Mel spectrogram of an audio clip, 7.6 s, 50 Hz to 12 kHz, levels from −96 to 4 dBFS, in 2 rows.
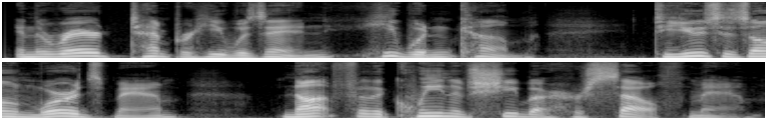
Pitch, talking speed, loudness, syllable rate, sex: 135 Hz, 190 wpm, -20 LUFS, 4.8 syllables/s, male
